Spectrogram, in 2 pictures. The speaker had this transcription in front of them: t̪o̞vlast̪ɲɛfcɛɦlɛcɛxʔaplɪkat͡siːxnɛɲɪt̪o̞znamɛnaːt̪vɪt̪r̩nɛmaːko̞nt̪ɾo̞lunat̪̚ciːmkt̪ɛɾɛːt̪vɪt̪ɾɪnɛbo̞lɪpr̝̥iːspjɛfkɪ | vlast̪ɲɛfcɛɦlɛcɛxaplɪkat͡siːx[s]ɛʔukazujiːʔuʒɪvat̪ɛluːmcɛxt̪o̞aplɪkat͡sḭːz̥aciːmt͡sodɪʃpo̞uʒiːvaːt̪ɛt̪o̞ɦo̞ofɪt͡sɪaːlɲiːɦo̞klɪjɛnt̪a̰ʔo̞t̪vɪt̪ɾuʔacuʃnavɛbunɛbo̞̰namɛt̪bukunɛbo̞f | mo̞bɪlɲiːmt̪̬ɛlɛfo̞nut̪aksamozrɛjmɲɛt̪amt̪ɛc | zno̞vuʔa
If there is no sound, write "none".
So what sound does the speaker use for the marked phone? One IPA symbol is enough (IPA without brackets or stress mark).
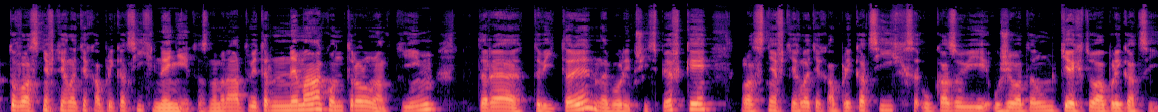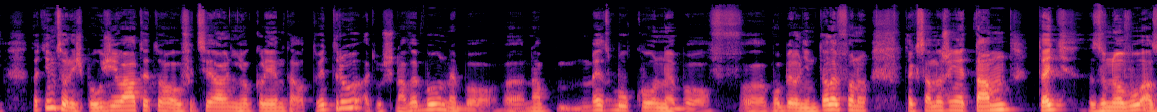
s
